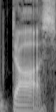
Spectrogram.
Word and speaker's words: DOS: this is from DOS, pronounced like MS-DOS.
